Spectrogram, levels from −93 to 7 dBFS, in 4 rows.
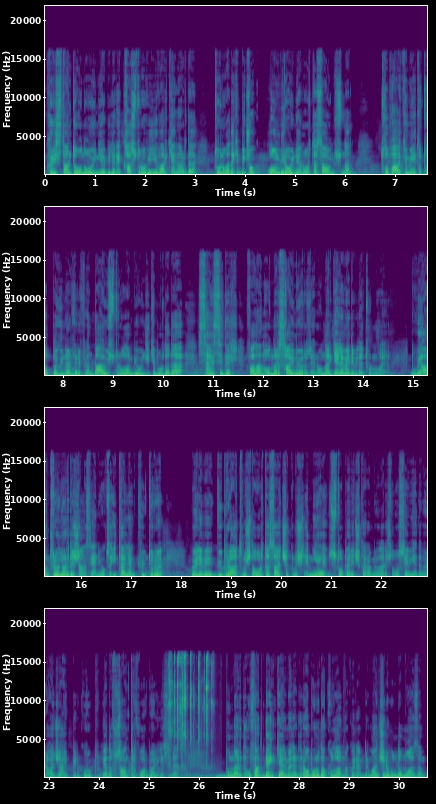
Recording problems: background chatter; faint; throughout; 3 voices, 25 dB below the speech
jangling keys; loud; at 25 s; peak 1 dB above the speech

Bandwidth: 16 kHz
